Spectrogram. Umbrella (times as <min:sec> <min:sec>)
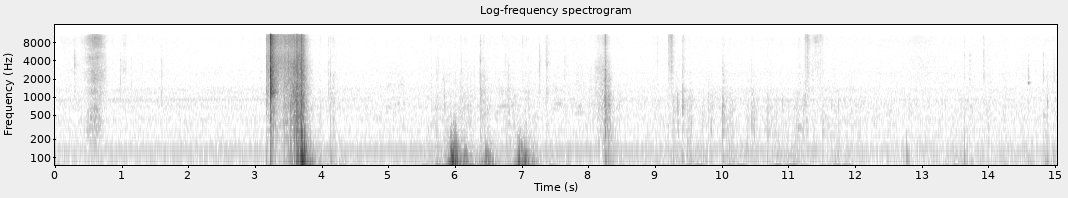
0:03.2 0:04.0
